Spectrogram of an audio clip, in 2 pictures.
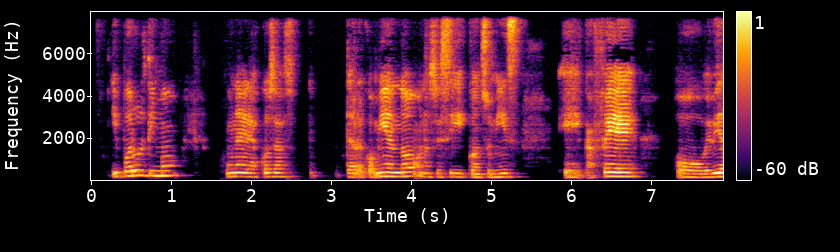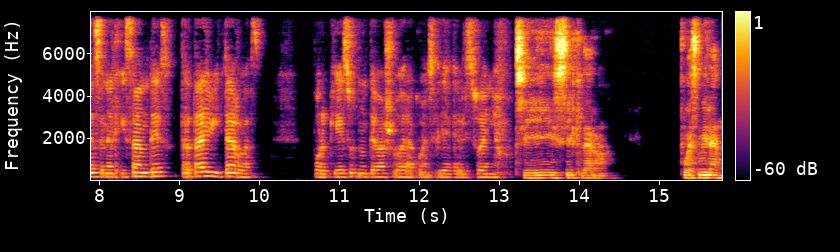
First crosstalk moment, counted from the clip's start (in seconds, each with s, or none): none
